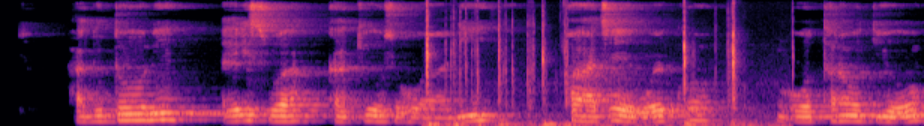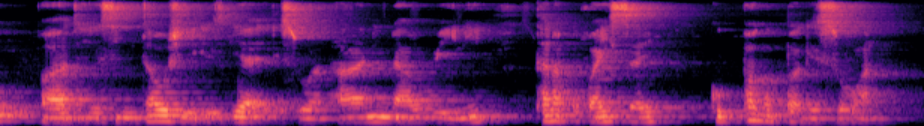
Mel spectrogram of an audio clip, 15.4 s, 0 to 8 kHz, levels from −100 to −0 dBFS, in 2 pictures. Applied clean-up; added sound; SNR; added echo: none; Typing; 3 dB; reverberation time 0.8 s.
